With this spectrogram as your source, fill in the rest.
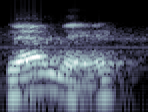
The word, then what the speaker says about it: valet: It also says, as valet rhymes with Dalet in Hebrew, and Dalet right at the beginning says a poor man.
